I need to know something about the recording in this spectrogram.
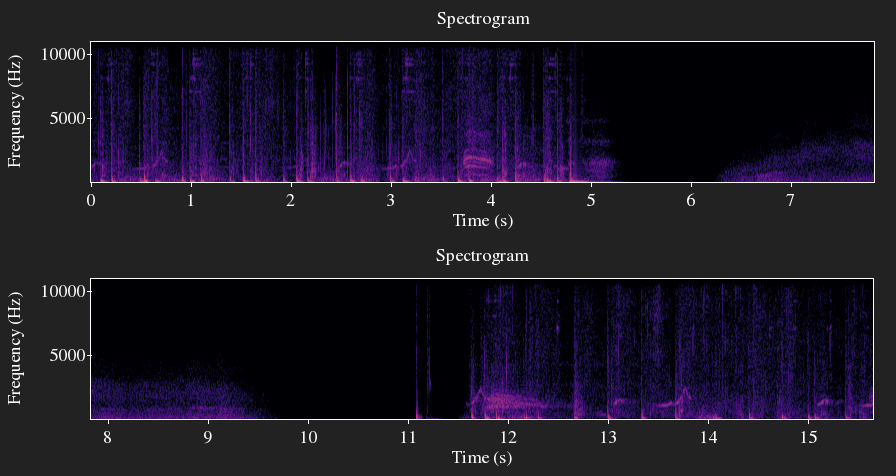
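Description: Horse hooves thud steadily on dirt and grass.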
